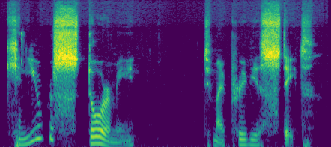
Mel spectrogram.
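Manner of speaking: secretive, confiding stage whisper. Player character going up to her with a request, half-whispering in her ear. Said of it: "I kind of like whisper in her ear".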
